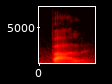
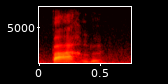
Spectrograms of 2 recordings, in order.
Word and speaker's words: parles: Je parle, tu parles, il parle. Então fica tudo igual sonoricamente falando. Então fica je parle, tu parles, il parle. Na escrita tem uma diferença ali, um S, mas não se pronuncia.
